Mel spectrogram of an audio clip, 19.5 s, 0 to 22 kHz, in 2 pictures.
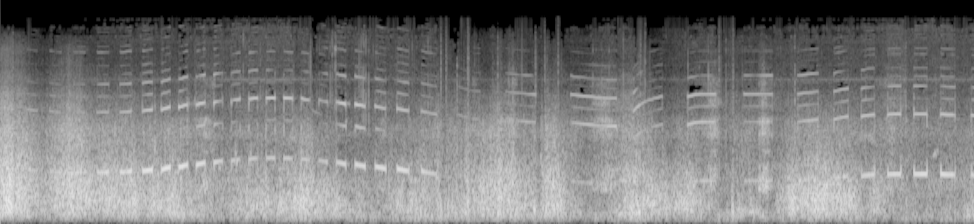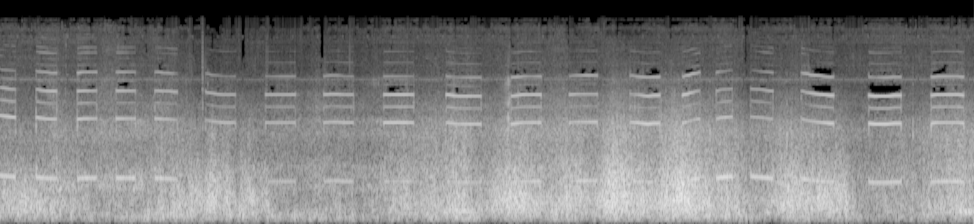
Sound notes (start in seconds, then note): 0.9 alarm accelerates; 3.7 alarm slows; 3.8 wind whooshing; 8.0 alarm accelerates; 11.5 alarm steadies; 11.5 strong wind gusts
